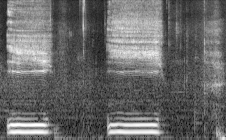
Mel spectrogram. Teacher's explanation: in some vowels your tongue is more towards the front of your mouth for example in E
